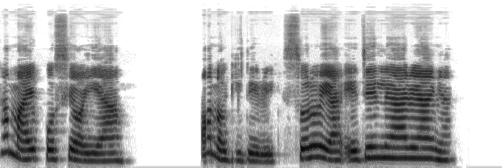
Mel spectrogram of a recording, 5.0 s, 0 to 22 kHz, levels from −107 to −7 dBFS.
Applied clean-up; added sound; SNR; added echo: none; none; none; none.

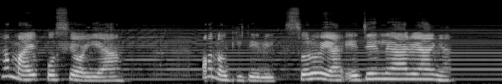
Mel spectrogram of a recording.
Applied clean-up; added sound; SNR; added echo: none; Bowed string instrument; 18 dB; none.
